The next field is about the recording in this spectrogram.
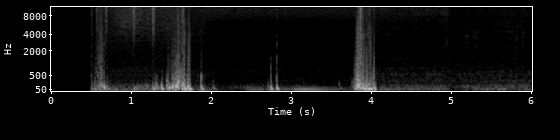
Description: Steering wheel making a clicking / popping sound when returning to center position.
